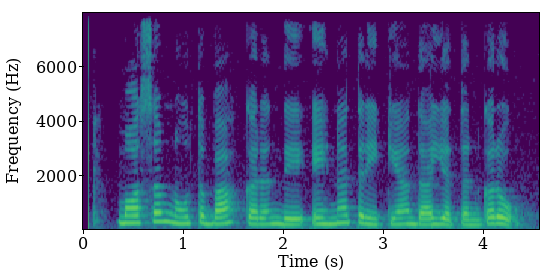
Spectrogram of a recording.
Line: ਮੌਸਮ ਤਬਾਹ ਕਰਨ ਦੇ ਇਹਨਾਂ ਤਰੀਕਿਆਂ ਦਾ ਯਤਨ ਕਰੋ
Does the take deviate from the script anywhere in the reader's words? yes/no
yes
